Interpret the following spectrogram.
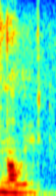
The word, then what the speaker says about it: novel: A ver, novel es aguda, aunque yo la pronuncie grave, pero debo atender a lo que dice el DPD. El DPD me dice que se recomienda su uso agudo porque proviene del francés, que es novel.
